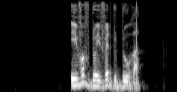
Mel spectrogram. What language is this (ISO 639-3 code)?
dav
